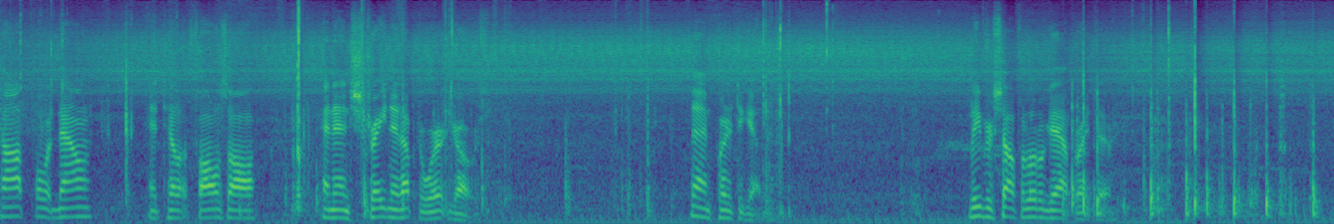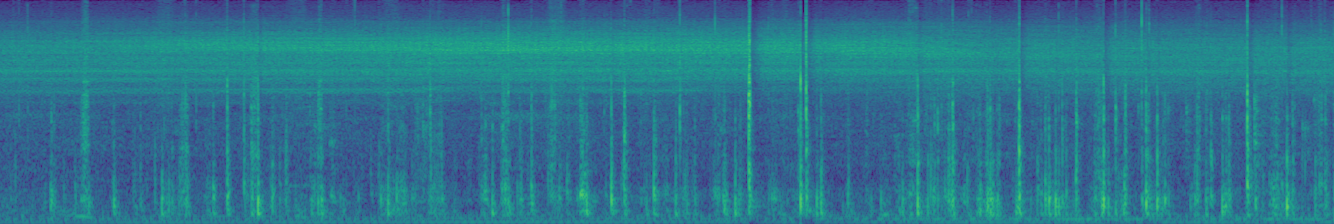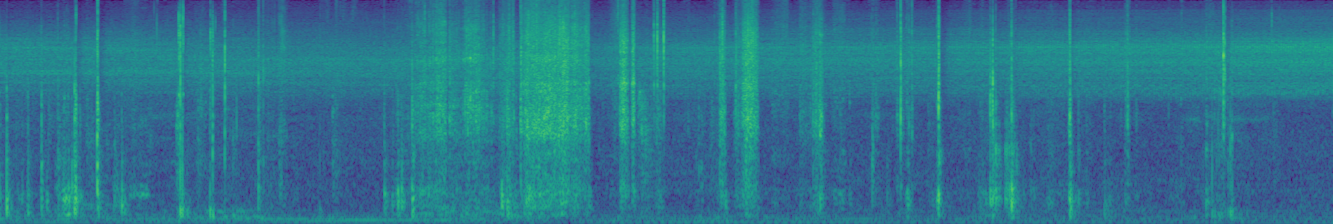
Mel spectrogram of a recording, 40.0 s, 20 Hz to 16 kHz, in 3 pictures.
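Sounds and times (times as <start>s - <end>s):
gutter pieces clicking and rattling: 10.7s - 29.5s, 30.5s - 39.0s
scraping slide: 12.0s - 29.6s, 30.5s - 38.1s.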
